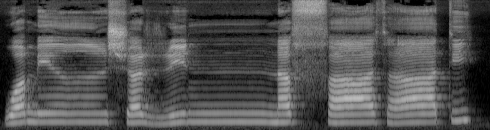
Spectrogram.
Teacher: سا کا جو مخرج ہے وہ بھی زال جیسا ہے، اس پہ بھی آپ نے زبان کی نوک اوپر کے جو 2 دانت ہیں اس کے کنارے سے لگانا ہے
